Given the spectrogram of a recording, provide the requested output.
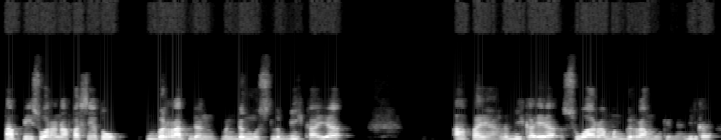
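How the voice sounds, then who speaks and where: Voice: mid-range voice, animated, a little slow. A host telling a ghost story in a chatty, casual way, full of fillers and building suspense.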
